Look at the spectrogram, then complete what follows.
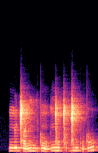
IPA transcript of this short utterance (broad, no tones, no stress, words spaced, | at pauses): ŋøǁɐ̃ jĩŋitũ | ŋ͡ǀuǀu ɡ͡ǁĩkʷʼɐtu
